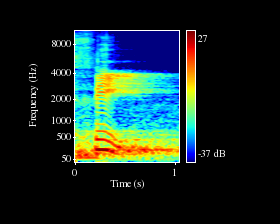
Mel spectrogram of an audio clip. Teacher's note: Huruf fa itu di ayat yang terakhir huruf hamas dan rakhawah. Perut bibir bawah bagian dalam, ya, menempel pada ujung gigi seri atas. Fi, ya, panjang 2 harakat, bukan pi, ya.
